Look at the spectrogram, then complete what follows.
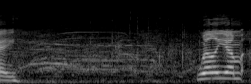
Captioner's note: audience cheering; audience clapping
